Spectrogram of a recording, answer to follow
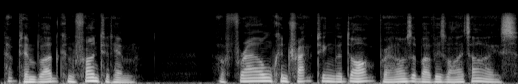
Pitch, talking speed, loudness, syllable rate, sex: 125 Hz, 160 wpm, -17 LUFS, 4.8 syllables/s, male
